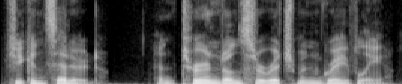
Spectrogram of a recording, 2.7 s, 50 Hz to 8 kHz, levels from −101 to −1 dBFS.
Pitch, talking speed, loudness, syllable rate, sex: 105 Hz, 180 wpm, -19 LUFS, 6.8 syllables/s, male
